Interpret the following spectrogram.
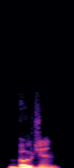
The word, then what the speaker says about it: Bojan: Bojan, pronounced Bojan, possesses impressive training and credentials.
